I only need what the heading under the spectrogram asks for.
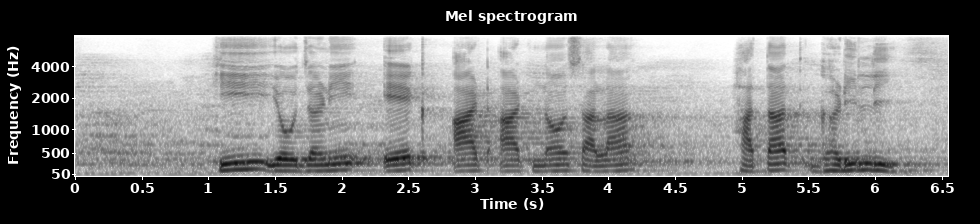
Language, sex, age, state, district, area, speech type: Goan Konkani, male, 18-30, Goa, Salcete, urban, read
